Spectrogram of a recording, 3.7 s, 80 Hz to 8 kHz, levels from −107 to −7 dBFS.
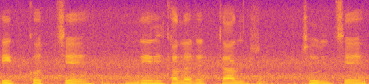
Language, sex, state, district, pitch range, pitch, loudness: Bengali, male, West Bengal, Kolkata, 130-135 Hz, 130 Hz, -18 LUFS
